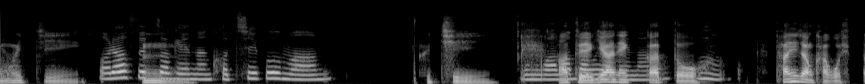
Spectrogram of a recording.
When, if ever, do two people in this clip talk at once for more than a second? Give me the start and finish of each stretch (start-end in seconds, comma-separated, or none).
5.6-7.1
